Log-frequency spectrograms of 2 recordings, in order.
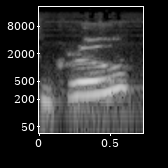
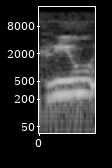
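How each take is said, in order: First: The vowel is a plain oo sound. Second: The vowel is not a plain oo sound. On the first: The speaker calls it right. "it's grew" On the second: The speaker calls it wrong. "it is not grew"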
